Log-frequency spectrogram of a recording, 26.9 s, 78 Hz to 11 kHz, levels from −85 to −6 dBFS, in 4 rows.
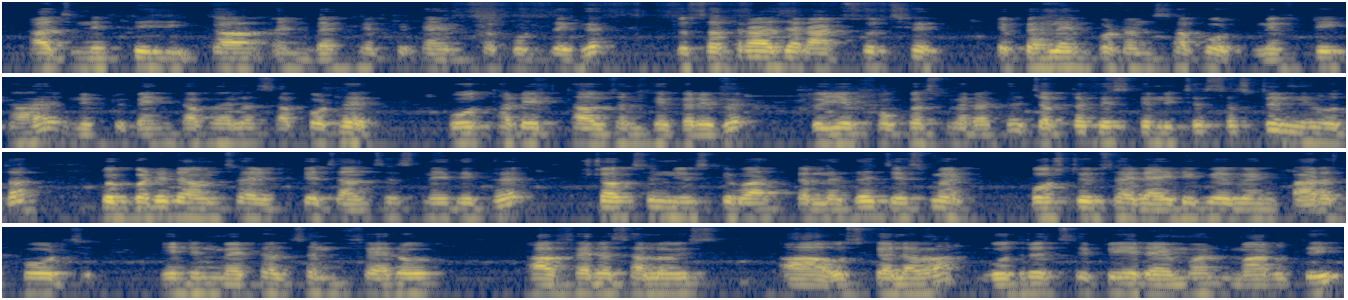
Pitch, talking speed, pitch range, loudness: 110 Hz, 185 wpm, 105-120 Hz, -28 LUFS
